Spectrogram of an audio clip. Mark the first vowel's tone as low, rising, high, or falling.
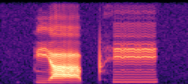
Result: low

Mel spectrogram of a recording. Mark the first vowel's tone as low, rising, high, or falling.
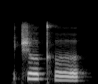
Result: high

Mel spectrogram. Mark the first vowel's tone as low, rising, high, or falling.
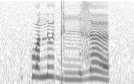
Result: high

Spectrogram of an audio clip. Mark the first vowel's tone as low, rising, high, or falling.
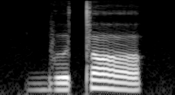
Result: low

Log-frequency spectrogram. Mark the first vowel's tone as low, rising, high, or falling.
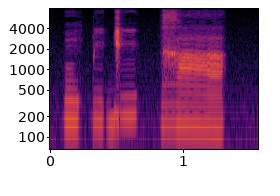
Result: low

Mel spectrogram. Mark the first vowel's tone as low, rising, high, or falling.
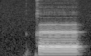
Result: low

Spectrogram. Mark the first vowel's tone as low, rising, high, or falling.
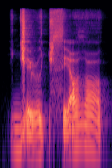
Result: falling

